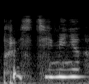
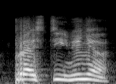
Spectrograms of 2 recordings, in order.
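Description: First: Higher, timid plea for forgiveness; small apology. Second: Louder, scornful shout; furious retort. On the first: Guilty Bella timidly begs Jacob to forgive her. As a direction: ask for forgiveness in a small, high voice. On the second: Angry Jacob throws Bella's apology back at her, shouting. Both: Acted.

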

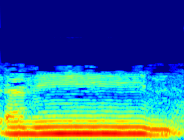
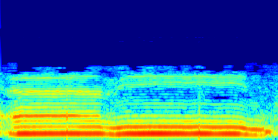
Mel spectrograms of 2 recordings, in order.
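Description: First: آمين with a brief first A, drawn-out -een; short-A آمين. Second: آمين with both vowels held long, āmīn. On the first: Teacher showing the also-allowed form, short-A آمين. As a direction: keep the start of آمين short, stretch the end, amīn. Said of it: "ويجوز". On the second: Teacher showing what most scholars use, long-A آمين. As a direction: draw out the opening A and the -een of آمين. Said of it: "اللغة المشهورة". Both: Shown as a demonstration.

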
